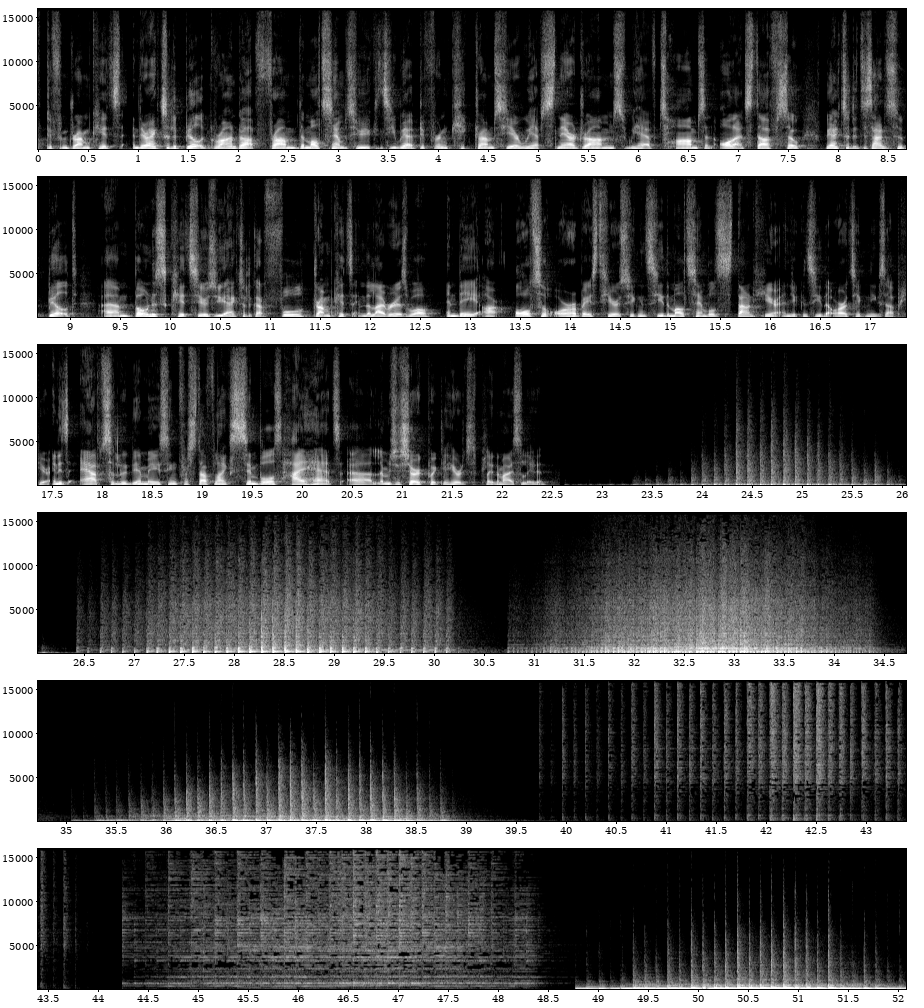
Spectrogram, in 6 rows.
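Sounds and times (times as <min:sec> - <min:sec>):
low heavy drum strokes: 0:23.0 - 0:30.2, 0:30.8 - 0:34.4, 0:35.1 - 0:39.0
mid drum strokes: 0:23.3 - 0:34.5, 0:35.1 - 0:39.0, 0:44.3 - 0:52.0
hi-hat and cymbal strokes: 0:39.8 - 0:48.6.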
